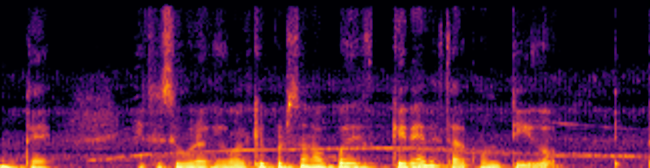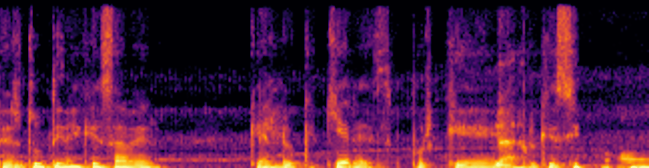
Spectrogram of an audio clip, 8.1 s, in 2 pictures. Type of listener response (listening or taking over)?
listening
